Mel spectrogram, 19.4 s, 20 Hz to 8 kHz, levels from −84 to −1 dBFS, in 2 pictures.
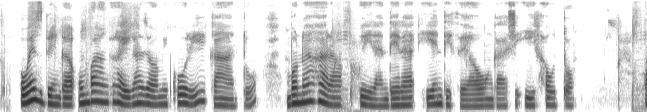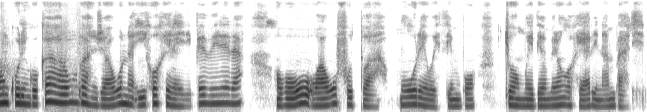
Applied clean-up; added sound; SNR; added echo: neural separator model SepFormer DNS4.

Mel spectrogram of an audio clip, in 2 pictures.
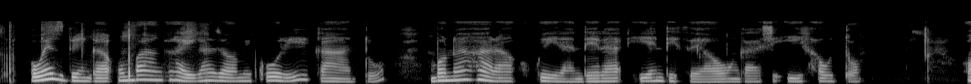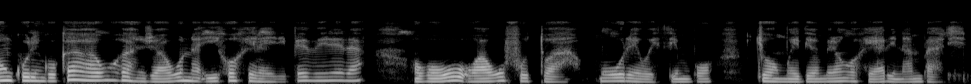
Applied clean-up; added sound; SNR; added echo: none; none; none; none.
